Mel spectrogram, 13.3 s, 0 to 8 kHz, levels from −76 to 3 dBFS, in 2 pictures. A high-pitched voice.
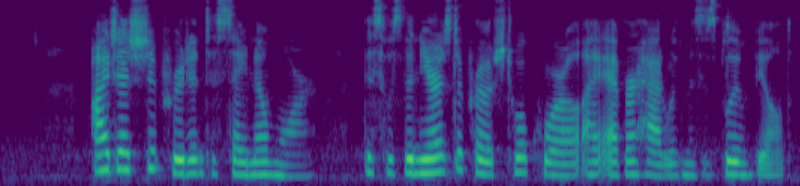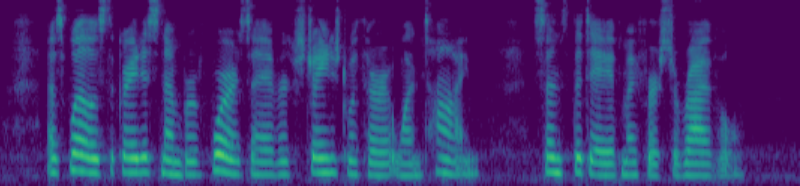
Yes: high, 205 Hz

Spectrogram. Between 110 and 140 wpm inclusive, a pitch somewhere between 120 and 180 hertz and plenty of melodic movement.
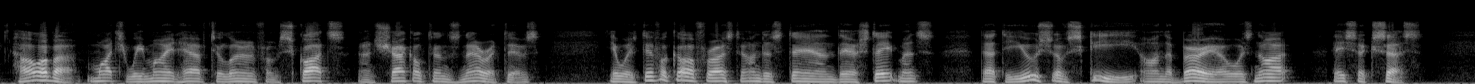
No: slow, 135 wpm; low, 135 Hz; average, 4.1 semitones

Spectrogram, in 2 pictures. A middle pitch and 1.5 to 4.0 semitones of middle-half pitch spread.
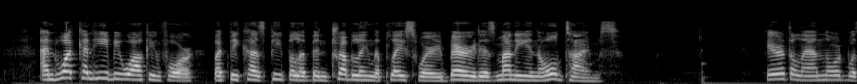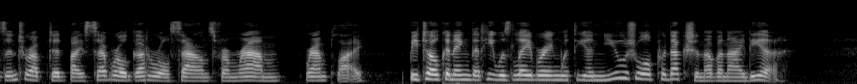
No: high, 205 Hz; average, 3.4 semitones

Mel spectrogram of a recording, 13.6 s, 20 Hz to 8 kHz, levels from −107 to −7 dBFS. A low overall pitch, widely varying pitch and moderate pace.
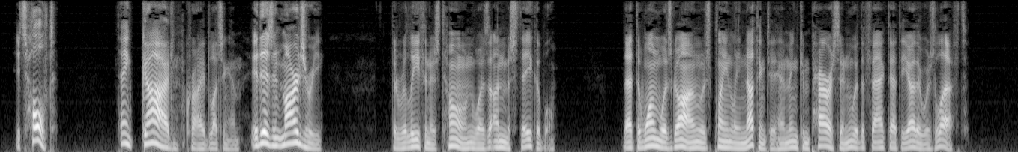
Yes: low, 115 Hz; wide, 6.0 semitones; average, 160 wpm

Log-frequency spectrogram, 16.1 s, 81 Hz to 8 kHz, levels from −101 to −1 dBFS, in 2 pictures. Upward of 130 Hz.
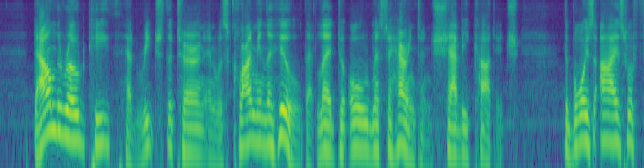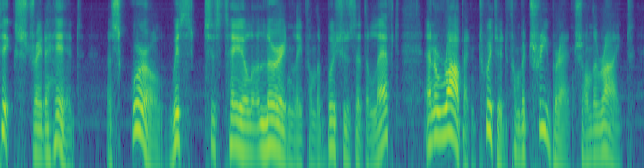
Yes: medium, 140 Hz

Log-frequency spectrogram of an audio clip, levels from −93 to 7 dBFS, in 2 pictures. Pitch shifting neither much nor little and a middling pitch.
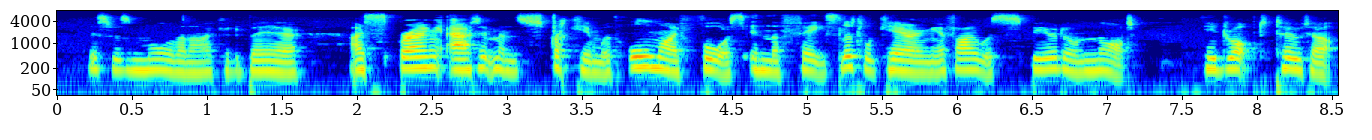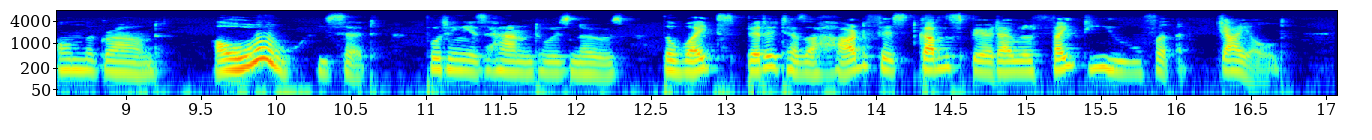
Yes: average, 3.6 semitones; medium, 170 Hz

